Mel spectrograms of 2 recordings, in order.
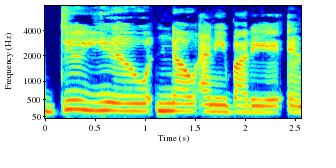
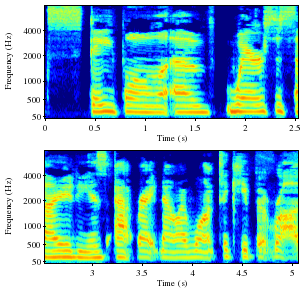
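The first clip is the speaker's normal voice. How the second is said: normal talking voice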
